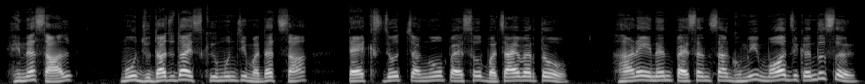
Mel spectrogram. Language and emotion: Sindhi, happy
